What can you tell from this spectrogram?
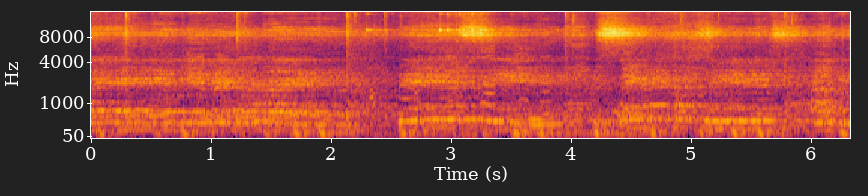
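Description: A small vocal group singing together into handheld microphones, voices blended on long held notes.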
